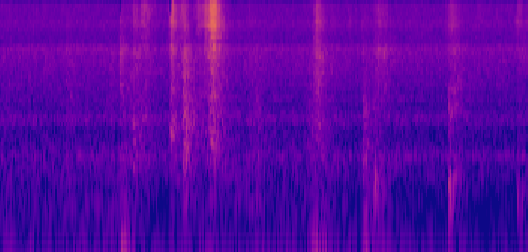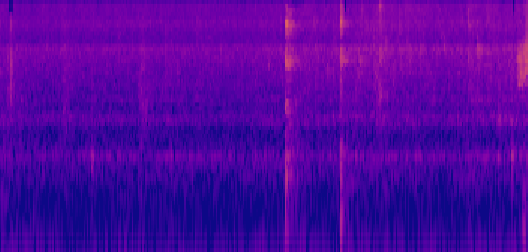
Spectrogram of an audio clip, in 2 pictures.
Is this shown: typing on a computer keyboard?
no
